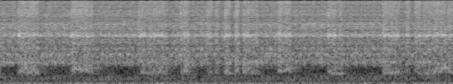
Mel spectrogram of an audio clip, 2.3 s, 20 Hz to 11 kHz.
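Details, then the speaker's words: Canon 1014 AZ Super 8 camera: high, buzzy motor whir running nonstop with a soft pulse about four times a second when switched on, without the trigger pressed; owner suspects trigger contact plates sitting too close together. "so my problem is of course when I turn it on you can hear it just kind of running"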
